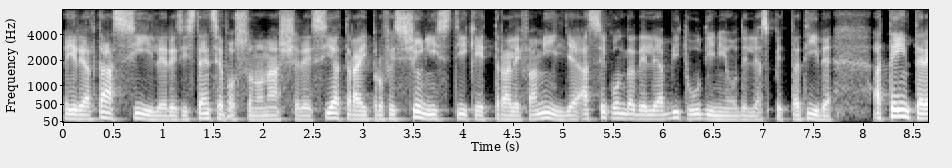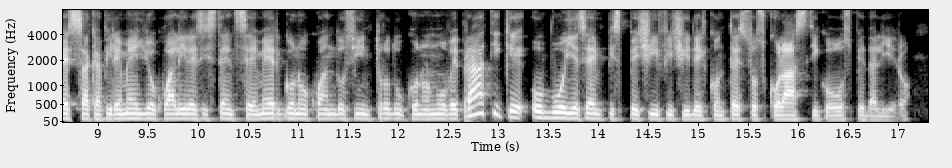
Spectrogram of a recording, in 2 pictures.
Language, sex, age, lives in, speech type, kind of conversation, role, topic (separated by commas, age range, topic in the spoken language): Italian, male, 25-29, Italy, read, expert-assistant, expert, Come cambiano le idee di salute da una cultura all’altra e cosa possiamo imparare da queste differenze?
